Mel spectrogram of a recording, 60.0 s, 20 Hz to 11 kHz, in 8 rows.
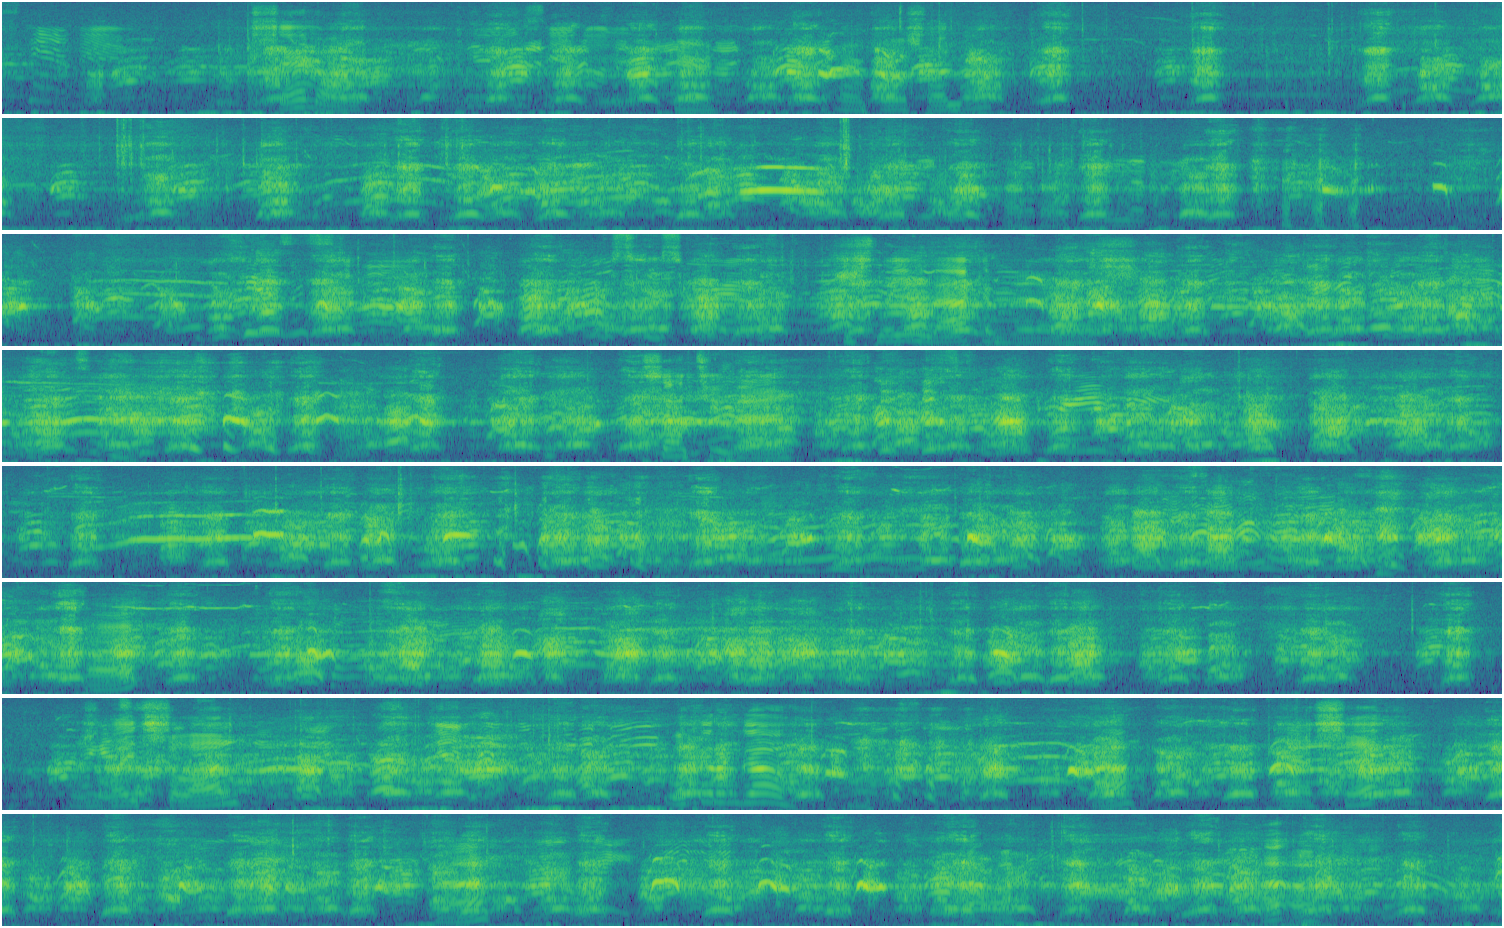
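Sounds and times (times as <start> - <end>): dogs barking and yipping: 0.0 - 60.0.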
